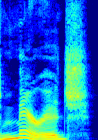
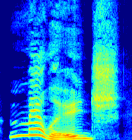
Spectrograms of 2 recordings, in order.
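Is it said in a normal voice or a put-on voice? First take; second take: normal; put-on. First: It is said in her normal voice. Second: It imitates the Princess Bride clergyman's voice.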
